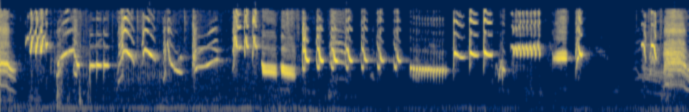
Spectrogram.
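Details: Young black-winged myna giving a full-fill training song, a busy run of sharp chirps, upward-sweeping whistles and short buzzy notes, loud and high, with brief pauses between phrases and a low background hum.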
